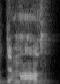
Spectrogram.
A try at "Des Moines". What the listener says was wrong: Des Moines? No, no. There's no S in Des Moines, even though there is an S. Don't say it.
